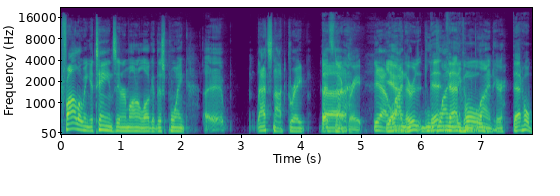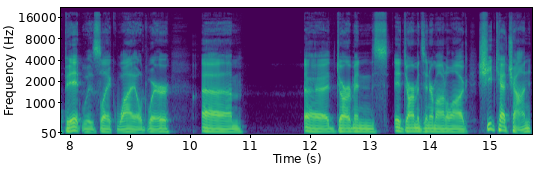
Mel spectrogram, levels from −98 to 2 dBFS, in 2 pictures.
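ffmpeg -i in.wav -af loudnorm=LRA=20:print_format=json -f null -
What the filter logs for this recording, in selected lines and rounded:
"input_i" : "-20.6",
"input_tp" : "-1.7",
"input_lra" : "5.8",
"input_thresh" : "-30.8",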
